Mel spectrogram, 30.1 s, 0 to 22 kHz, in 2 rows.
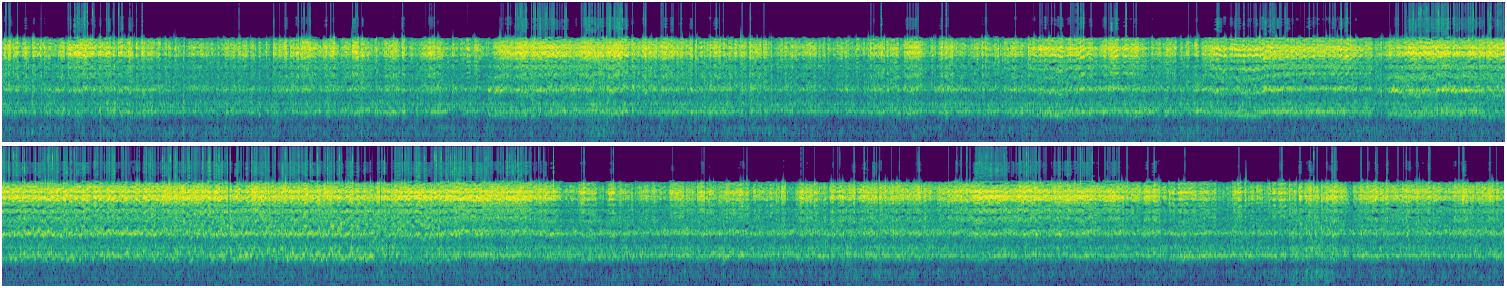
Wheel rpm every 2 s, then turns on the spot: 230, 230, 230, 230, 230, 230, 230, 210, 190, 200, 220, 230, 230, 230, 230.
none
